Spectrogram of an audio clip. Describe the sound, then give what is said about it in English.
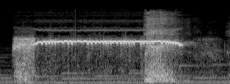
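A whistle is blown in one long, sustained blast, a shrill, steady high tone that holds for well over a second and stands out loudly on its own before cutting off. “He blew a whistle.”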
